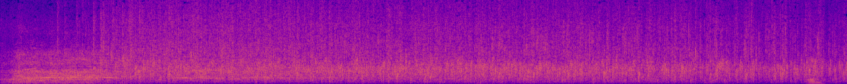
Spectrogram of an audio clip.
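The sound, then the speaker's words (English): Sustained applause from an audience, a dense, steady wash of many hands clapping at even loudness for several seconds, with faint crowd murmur mixed in. “Thanks for clapping, because I'll be honest, I didn't know what the hell he was talking about.”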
